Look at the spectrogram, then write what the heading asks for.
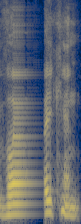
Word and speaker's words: Vojkan: No, it's okay, Vojkan. Yeah. Okay. Because the Englishmen often say the V-O-J, they spell it like Vojkan.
